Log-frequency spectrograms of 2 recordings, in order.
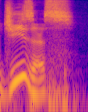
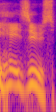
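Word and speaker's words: Jesús: Alzira Maria de Jesus, or no, it'd be Jesus because it's Spanish.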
